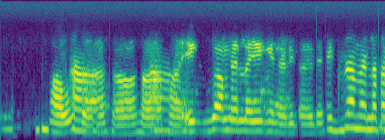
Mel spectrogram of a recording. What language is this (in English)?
Kannada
